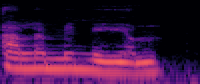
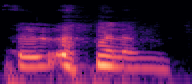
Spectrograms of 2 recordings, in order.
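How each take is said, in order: First: It is said the British way, five syllables. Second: It is said the American way, four syllables. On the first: "Not aluminium" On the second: "They call it aluminum"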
